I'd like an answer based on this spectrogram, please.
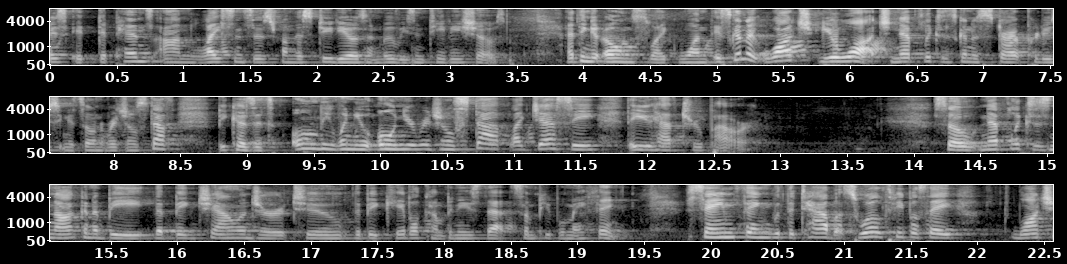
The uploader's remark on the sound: Panel at #Media99 Summit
